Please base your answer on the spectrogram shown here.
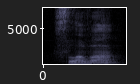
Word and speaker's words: слова: Слова helps you to remember that the words in plural, the emphasis falls on a.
